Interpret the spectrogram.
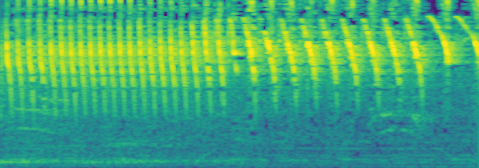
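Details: Canary singing a lure song meant for young canaries to learn: a fast rattling trill of bright high notes, about eight per second, slowing toward the end into separate downslurred chirps, with faint low hum beneath.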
